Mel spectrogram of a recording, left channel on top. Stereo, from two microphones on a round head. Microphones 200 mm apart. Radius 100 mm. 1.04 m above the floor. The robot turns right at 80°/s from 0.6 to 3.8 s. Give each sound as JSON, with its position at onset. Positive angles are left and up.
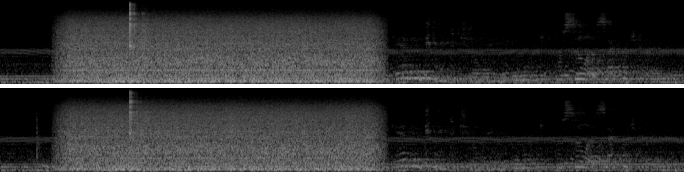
{"t": 1.3, "sound": "a finger snap", "side_deg": 10, "distance_m": 3.0}
{"t": 3.8, "sound": "a woman speaking", "side_deg": -30, "distance_m": 9.0}
{"t": 5.5, "sound": "a woman speaking", "side_deg": -15, "distance_m": 8.5}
